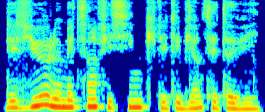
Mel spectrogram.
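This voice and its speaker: A man narrating an adventure novel as an audiobook in a steady, measured reading. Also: high-pitched, slightly rough, lo-fi sound.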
